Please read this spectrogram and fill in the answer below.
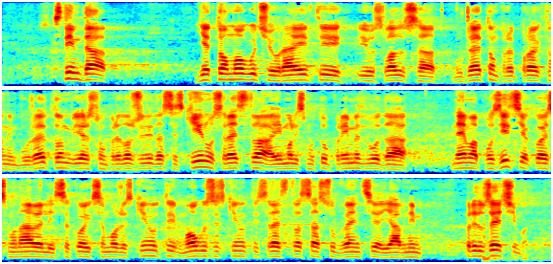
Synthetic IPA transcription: st̪iːmd̪a | je̞t̪o̞ːmo̞ɡut͡ɕe̞uɾaːd̪it̪iːusklˠad̪usabud͡ʒe̞t̪o̞mppɾo̞je̞k̚t̪oʋnimbud͡ʒe̞t̪o̞mje̞ɾsmopɾed̪loʒilid̪ase̞skinusɾe̞t̪st̪ʋaːimalismo̞t̪uːpɾimed̪bud̪a | ne̞ːmapo̞ziːt̪sijako̞jesmo̞naʋe̞lisako̞jixse̞mo̞ʒeskinut̪imo̞ɡuse̞skinut̪isɾe̞t̪st̪ʋasasubʋe̞nt̪sijejaːʋnim | pɾe̞d̪uze̞ːt͡ɕima̰

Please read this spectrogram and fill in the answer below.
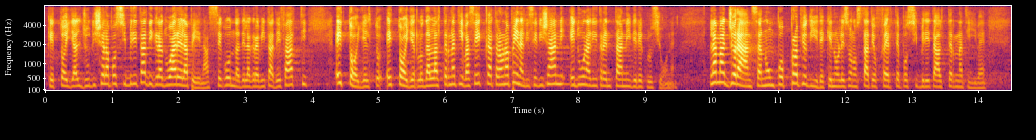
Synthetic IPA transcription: k̟et̪ːɔʎːeald͡ʒuːd̪it͡ʃelaposːibilit̪ad̪ːiɡɾad̪uaːɾelapɛːnaːsekond̪ad̪elːaɡɾavit̪ad̪ːejfat̪ːi | et̪ːɔʎːeet̪ːɔʎːerlod̪alːalt̪ernat̪iːvasekːat̪ɾaunapɛːnad̪isɛd̪it͡ʃanːied̪uːnad̪it̪ɾɛnt̪anːid̪irekluzjo̰ːnḛ | lamad͡ʒːoɾant̪sanompwɔpːɾɔːpɾjod̪iːɾekenːonlesoːnost̪aːt̪eofːɛrt̪eposːibilit̪aːlt̪ernat̪iːve

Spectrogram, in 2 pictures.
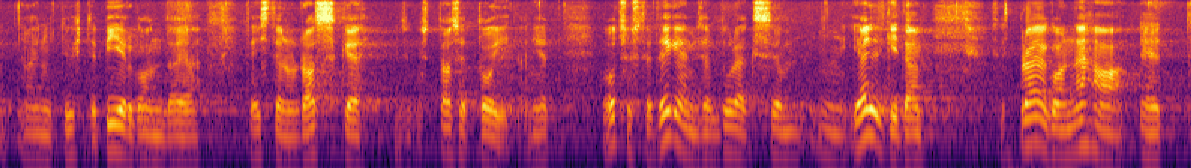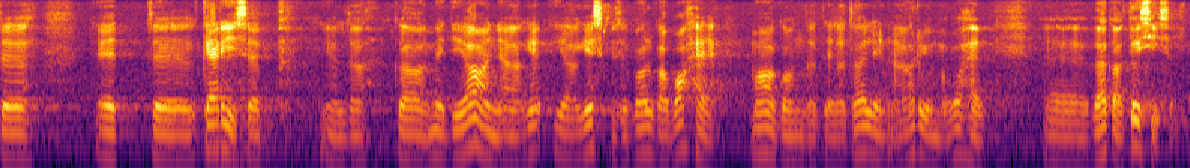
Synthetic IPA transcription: ɑjnult̪ːˑyht̪epiːrko̞nd̪̥ɑjɑt̪e̞jst̪e̞lo̞nrɑske̞niːsuɡ̥ust̪ːˑɑse̞t̪ːo̞jd̪̥ɑ̰nie̞t̪ːˑ | o̞t̪sust̪e̞t̪e̞ɡ̥e̞mise̞lt̪uleksjælɡ̥id̪̥ɑse̞st̪̚prɑeɡ̥uo̞nnæɦɑe̞t̪ː | et̪ːkæɾise̞b̥ | nḭø̞ld̪̥ɑ | kɑme̞d̪̥iɑːnʲiɑjɑke̞skmise̞pɑlɡ̥ɑvɑhe̞ | mɑːko̞nd̪̥ɑd̪̥e̞jɑt̪ɑlʲːinʔɑ̰ɑrjumɑvɑɦe̞l | væɡ̥ɑt̪ɤsʲisḛlt̪ːˑ

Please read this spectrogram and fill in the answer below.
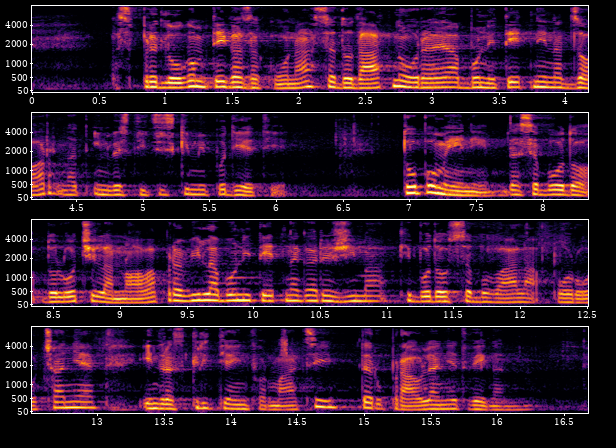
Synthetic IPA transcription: spɾɛd̪loːɡɔmt̪eːɡazakoːnasɛd̪ɔd̪aːt̪nɔuɾɛjabɔnɛt̪eːt̪ninad̪zɔɾnad̪inʋɛst̪it̪siskimipɔd̪jeːt̪jḭ | t̪oːpɔmeːnid̪asɛboːd̪ɔd̪ɔloːt͡ʃilanɔːʋapɾaʋilabɔnit̪eːt̪nɛɡaɾɛʒimakiboːd̪ɔwsɛbɔʋaːla̰pɔɾoːt͡ʃanjɛinɾaskɾit̪jɛinfɔɾmaːt̪sit̪ɛɾupɾaːwljanjɛt̪ʋeːɡan

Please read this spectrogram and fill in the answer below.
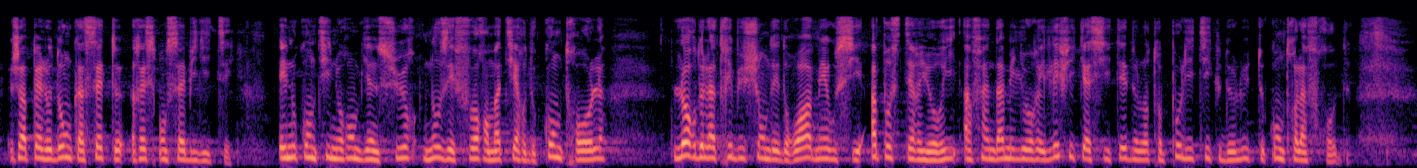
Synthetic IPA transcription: ʒapɛld̪ɔ̃kasɛt̪ʁɛspɔ̃sabilit̪ʰe | enukɔ̃t̪ʰinyʁɔ̃bjɛ̃syʁnozefɔʁɑ̃mat̪jɛʁd̪əkɔ̃t̪χɔlː | ɔʁd̪əlat̪χibysjɔ̃d̪ed̪ʁwamɛosiʔapɔst̪eʁjɔʁiʔafɛ̃d̪ameljɔʁelefikasit̪ed̪ənɔt̪χəpɔlit̪ʰikd̪əlyt̪kɔ̃t̪χəlafχɔd̪

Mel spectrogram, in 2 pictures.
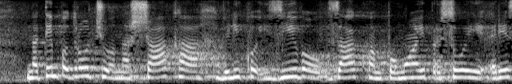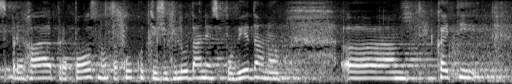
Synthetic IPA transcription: nat̪empɔd̪ɾoːt͡ʃjunast͡ʃaːkaʋɛliːkɔiziːʋɔwzaːkɔnpɔmɔːjipɾɛsoːjiɾeːspɾɛxaːjapɾɛpɔːznɔt̪akoːkɔt̪jɛʒebiloːd̪aːnɛspɔʋeːd̪anɔ | kajt̪i

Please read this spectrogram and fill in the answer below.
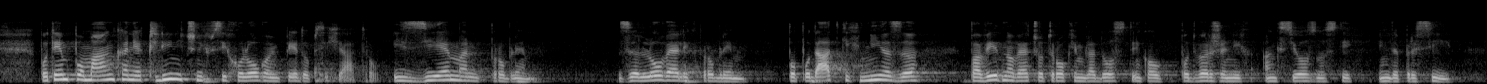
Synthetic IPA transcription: pɔt̪eːmpɔmaŋkanjɛklinit͡ʃnixpsixɔloːɡɔwinpeːd̪ɔpsixija̰t̪ɾɔ̰wizjemənpɾɔbleːm | zɛloːʋɛːlikpɾɔbleːm | pɔpɔd̪aːt̪kixniəzəpaʋeːd̪nɔʋɛt͡ʃɔt̪ɾoːkimlad̪oːst̪nikɔwpɔd̪ʋəɾʒɛnixaŋksijoːznɔst̪iː | nd̪ɛpɾɛsiji

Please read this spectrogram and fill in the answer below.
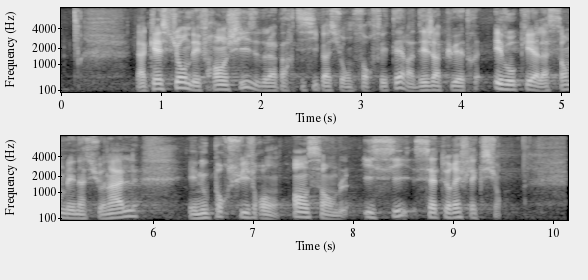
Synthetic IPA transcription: lakʲɛst̪jɔ̃d̪efχɑ̃ʃizd̪əlapaʁt̪isipasjɔ̃fɔʁfet̪ɛʁad̪eʒapyɛt̪χevɔkʲealasɑ̃blenasjɔnalenupuʁsɥivʁɔ̃ɑ̃sɑ̃blisisɛt̪ʁeflɛksjɔ̰̃

